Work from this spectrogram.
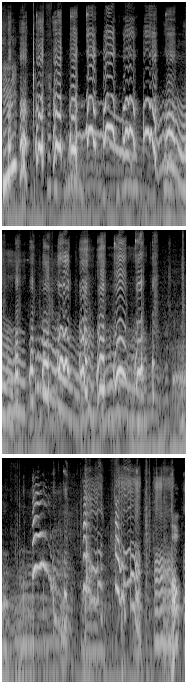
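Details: Several three-week-old Labrador Retriever puppies in their box, a dense run of wavering, overlapping whines and squeals, some quavering and falling, with a steady low hum underneath.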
